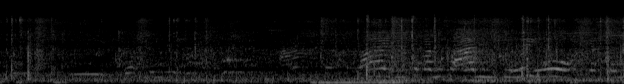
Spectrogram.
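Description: Faint, indistinct voices of people talking, coming in about halfway through, with scattered light knocks in the background.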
